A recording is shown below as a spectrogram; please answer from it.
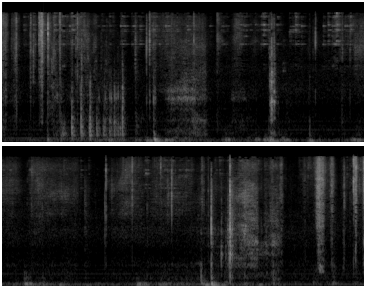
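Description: Handling noises of a tape-wrapped pistol mold: painter's tape being pressed and rubbed down and small pieces moved about, with sharp clicks and clacks of hard objects, one at the start, one about four seconds in and a cluster near the end.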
